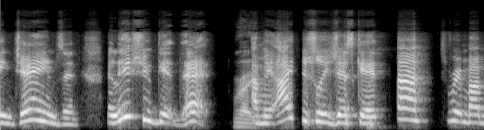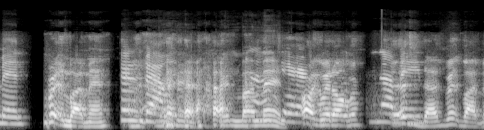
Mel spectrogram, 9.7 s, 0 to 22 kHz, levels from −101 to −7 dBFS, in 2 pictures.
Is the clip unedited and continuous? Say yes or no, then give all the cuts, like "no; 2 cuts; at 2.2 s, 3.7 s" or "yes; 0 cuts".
yes; 0 cuts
